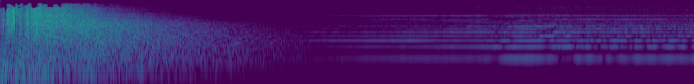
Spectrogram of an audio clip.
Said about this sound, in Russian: Сорвал предохранительную чеку и далеко швырнул гранату.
